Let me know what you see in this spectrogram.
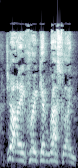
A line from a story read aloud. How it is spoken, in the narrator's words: Johnny literally yells to the crowd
